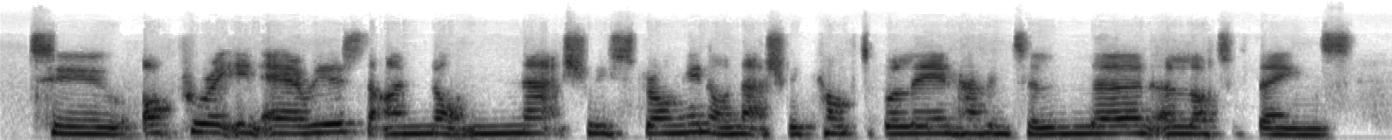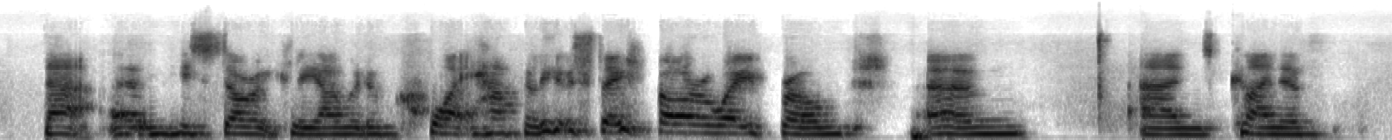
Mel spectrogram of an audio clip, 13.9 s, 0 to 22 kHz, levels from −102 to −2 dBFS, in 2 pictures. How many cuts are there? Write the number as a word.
zero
